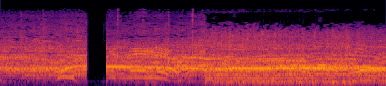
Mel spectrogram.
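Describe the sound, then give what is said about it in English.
A loud, dense crowd mobbing Sean Strickland roars and shouts continuously, cheering for him, many voices blending into a steady wall with overlapping yells, broken by one abrupt silent gap near the start. “They're all cheering for him.”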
